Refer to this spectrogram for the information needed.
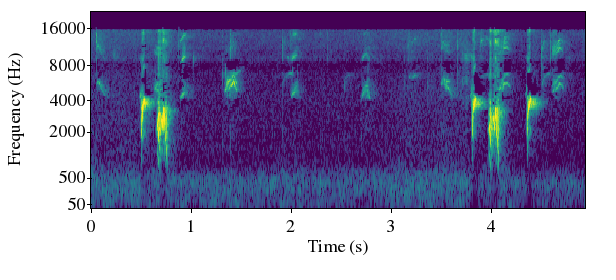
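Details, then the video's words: Bulbul nestlings in the nest, being fed by their mother: short, high, rasping chirps in two brief bursts of a couple of notes each, with faint thin squeaks between them, over a low steady hiss. "Bulbul birds in Nest"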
